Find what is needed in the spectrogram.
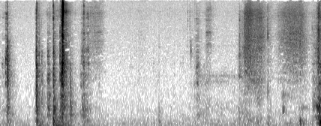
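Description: Sharp plastic clicks and knocks of a SATA cable connector being pushed into and worked in a motherboard's SATA port, the loudest a little under a second in. A soft rubbing rustle of handling follows near the end.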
